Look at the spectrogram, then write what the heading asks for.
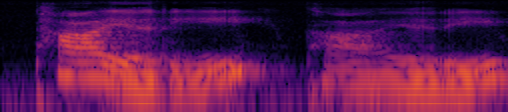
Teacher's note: we have three syllables in piety and we have first syllable stress so the pie syllable is dressed it's just like the word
